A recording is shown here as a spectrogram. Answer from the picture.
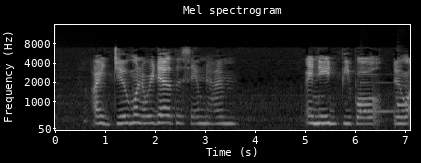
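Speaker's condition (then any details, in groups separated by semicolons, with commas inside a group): Friedreich's ataxia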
